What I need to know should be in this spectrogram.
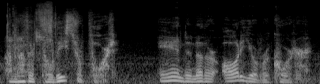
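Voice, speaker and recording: A man's voice: medium pitch, lively intonation, brisk, background noise, lightly acted. An actor playing a young, quippy superhero investigator with an American accent, earnest and wry as he thinks aloud in a video game. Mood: wry, musing. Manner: conversational, wry, muses to himself. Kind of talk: video game voice acting, monologue.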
